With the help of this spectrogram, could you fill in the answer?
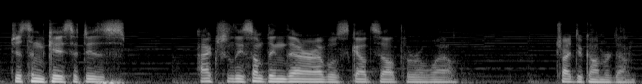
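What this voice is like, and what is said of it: Character voice with an accent. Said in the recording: “Ooh, I like his accent.”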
